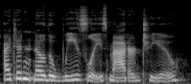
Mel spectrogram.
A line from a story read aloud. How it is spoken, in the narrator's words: Draco snapped, furious and hurt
